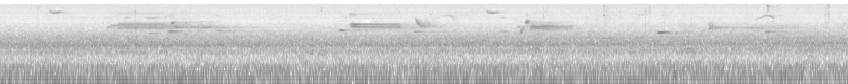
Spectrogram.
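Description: Small birds chirping in short phrases every second or two, over a steady low background rumble.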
